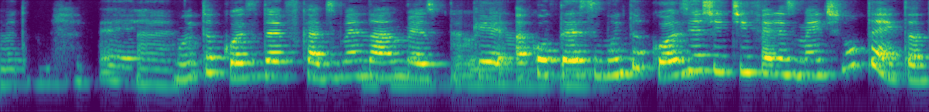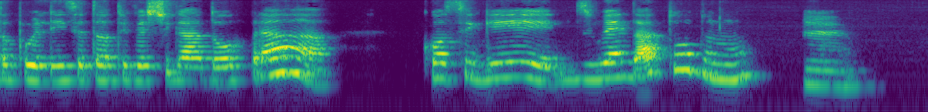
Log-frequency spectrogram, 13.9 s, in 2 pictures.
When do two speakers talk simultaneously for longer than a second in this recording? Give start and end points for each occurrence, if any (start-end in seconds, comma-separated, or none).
2.7-4.6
